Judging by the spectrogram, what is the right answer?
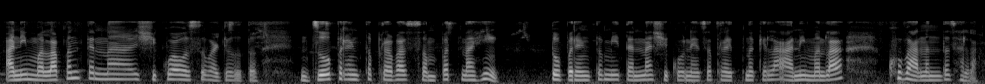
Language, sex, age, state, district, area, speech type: Marathi, female, 30-45, Maharashtra, Amravati, urban, spontaneous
